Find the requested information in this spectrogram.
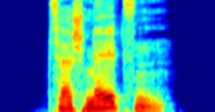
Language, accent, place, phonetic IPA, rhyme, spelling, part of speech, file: German, Germany, Berlin, [t͡sɛɐ̯ˈʃmɛlt͡sn̩], -ɛlt͡sn̩, zerschmelzen, verb, De-zerschmelzen.ogg
- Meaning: to fully melt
